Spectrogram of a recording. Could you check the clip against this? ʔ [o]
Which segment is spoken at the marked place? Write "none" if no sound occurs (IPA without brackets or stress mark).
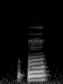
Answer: o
